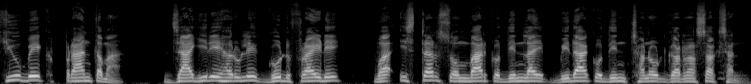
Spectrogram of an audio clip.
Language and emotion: Nepali, neutral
